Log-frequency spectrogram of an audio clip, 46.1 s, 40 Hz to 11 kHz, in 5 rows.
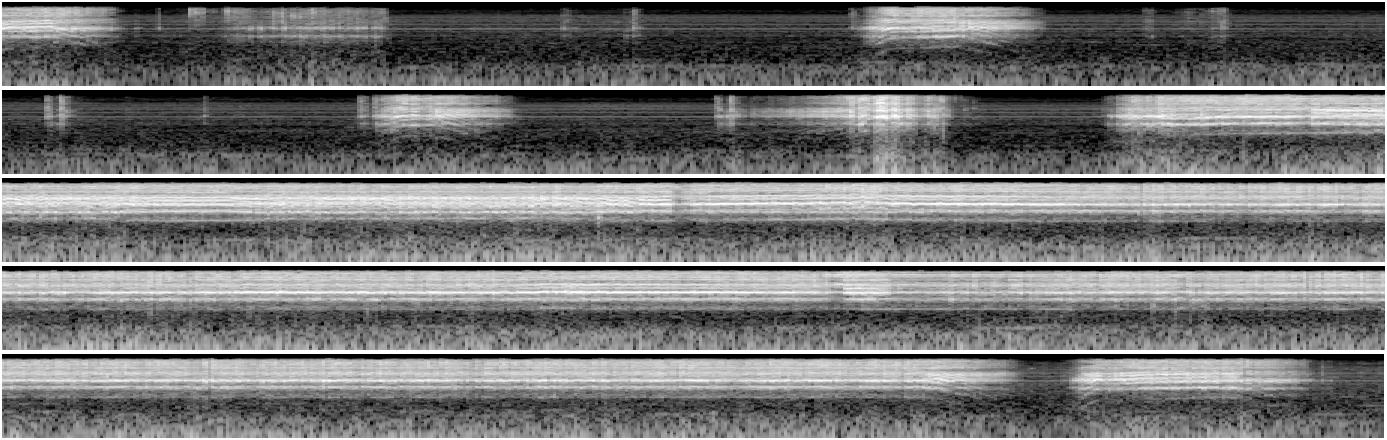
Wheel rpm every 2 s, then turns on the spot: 20, 10, 10, 30, 0, 10, 10, 30, 80, 160, 160, 160, 160, 160, 160, 160, 160, 160, 160, 160, 160, 110, 80.
none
